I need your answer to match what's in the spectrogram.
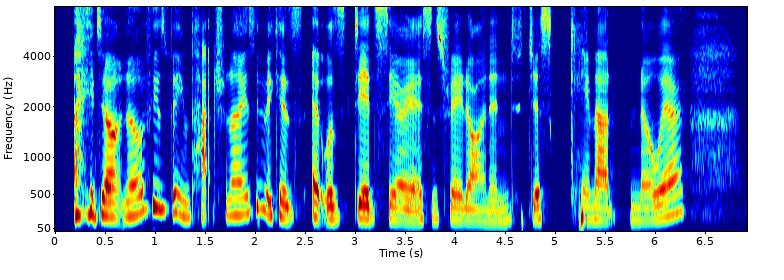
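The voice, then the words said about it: New Zealand accent. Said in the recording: “the non-New Zealand aspects of my accent ... you have a lovely accent ... my New Zealand accent”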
